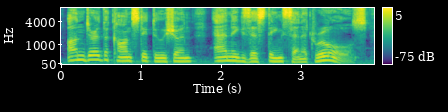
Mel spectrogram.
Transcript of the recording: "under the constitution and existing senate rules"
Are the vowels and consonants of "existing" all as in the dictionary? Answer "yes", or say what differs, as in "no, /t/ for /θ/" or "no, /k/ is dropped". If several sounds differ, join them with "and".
yes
